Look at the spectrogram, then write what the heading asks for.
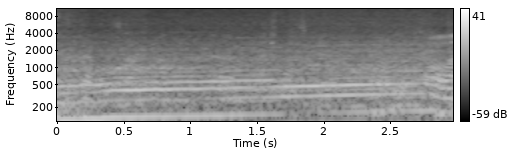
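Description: A Honda S2000 race car on the Donington GP circuit holds a loud, steady engine note that climbs slowly in pitch as it accelerates, a close and continuous drone with no one speaking.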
